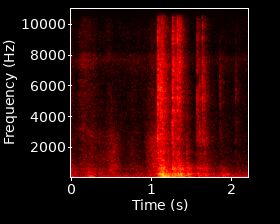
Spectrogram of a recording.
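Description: A single dull thump with a brief rumble about a second in, against faint room tone.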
